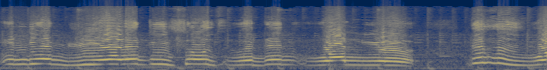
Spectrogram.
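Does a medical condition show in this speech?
Yes: cerebral palsy.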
